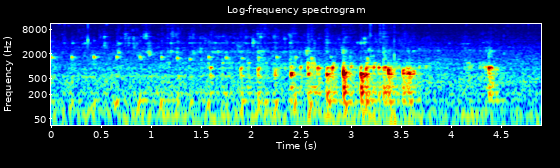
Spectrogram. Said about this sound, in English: Yeah, go ahead. pour us some wine?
